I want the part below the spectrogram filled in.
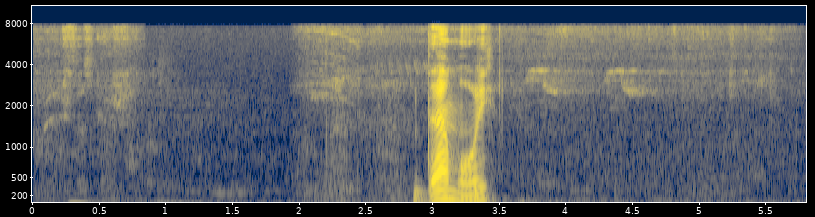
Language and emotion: Russian, neutral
